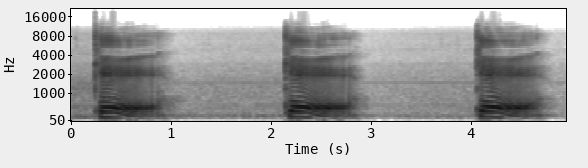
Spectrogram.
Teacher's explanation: we don't pronounce the first vowel, we pronounce the second letter E or A in Portuguese.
